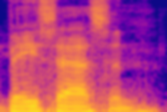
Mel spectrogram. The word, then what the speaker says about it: Bassassin: now by the way I'm saying it correctly I know but DJ bass acid DJ DJ bass acid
